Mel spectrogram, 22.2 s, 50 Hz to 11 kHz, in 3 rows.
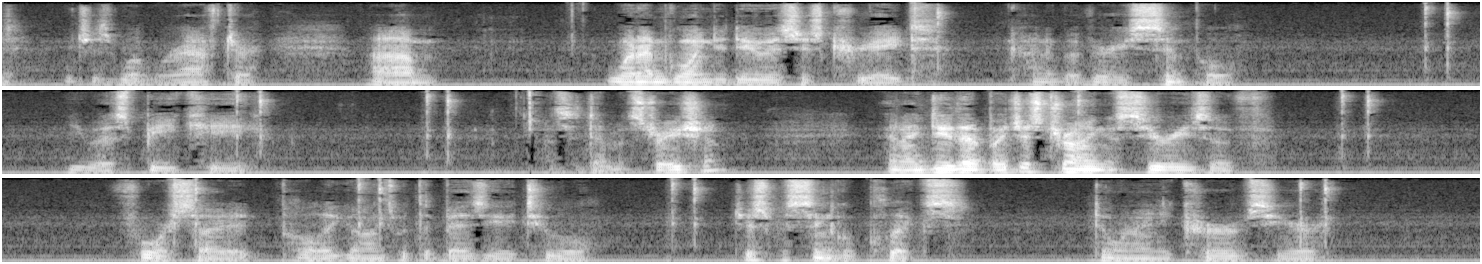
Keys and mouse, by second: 4.4 click, 7.0 click, 8.4 click, 9.3 click, 12.5 click, 13.9 click, 15.5 click, 16.3 click, 17.9 click, 21.1 click.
